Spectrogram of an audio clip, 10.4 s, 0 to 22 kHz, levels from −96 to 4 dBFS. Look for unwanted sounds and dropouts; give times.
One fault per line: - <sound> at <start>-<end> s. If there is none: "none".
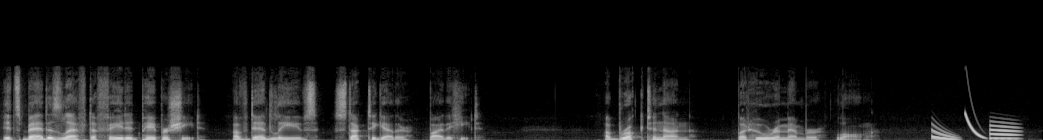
- chirp at 9.3-10.2 s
